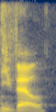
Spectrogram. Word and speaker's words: devel: this bike it's U it's called devel like in development devel people say devil devil devil oh [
